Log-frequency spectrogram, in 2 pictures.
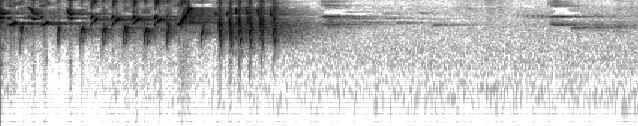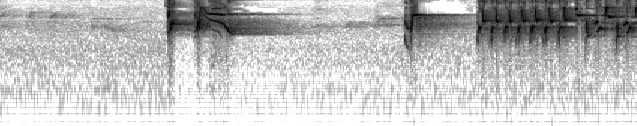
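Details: European goldfinch song, of the wedani style, played to teach young goldfinches and hybrids: rapid bursts of bright, tinkling, high twitters and rattles, with a long near-silent pause midway and sudden loud returns.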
